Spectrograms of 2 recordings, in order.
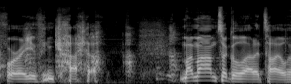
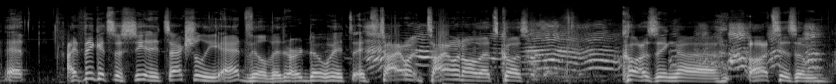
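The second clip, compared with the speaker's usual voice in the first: lightly mocked politician, higher-pitched and fumbling; Donald Trump; 7 semitones higher than usual. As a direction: stumble through a mock announcement, pitched up. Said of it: "Trump ... gets up and he's like".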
